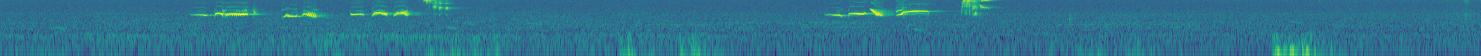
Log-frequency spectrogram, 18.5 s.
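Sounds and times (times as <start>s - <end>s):
blackbird singing: 2.4s - 5.8s, 10.3s - 12.5s.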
